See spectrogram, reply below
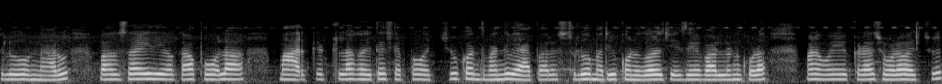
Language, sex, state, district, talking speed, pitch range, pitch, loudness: Telugu, female, Andhra Pradesh, Chittoor, 125 wpm, 225-240 Hz, 230 Hz, -16 LUFS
